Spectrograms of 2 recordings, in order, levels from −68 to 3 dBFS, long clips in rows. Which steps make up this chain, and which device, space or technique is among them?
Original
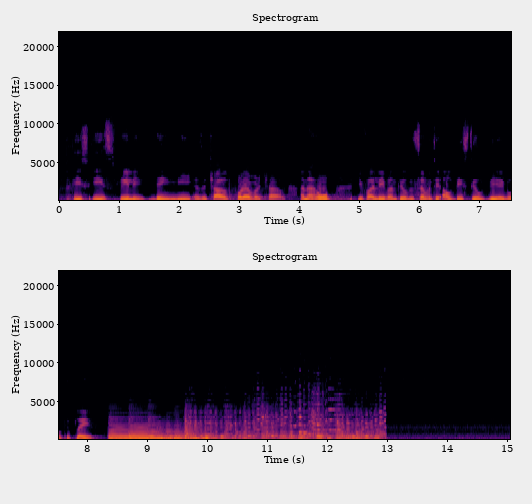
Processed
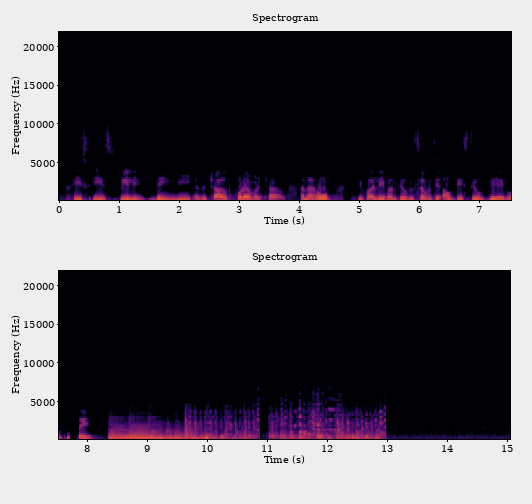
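worn cassette (low-pass 6.1 kHz; wow and flutter 26 cents; level dips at 4.74/7.72/10.88 s, 137 ms -23 dB; white noise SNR 28 dB); trim -5.5 dB

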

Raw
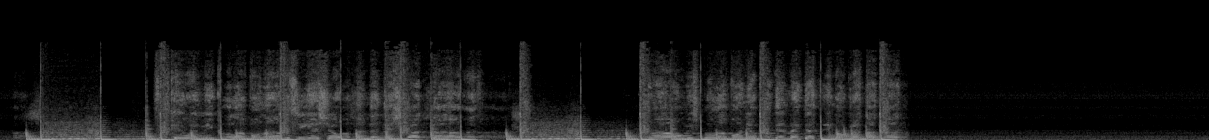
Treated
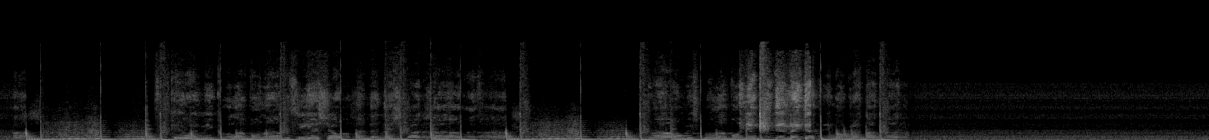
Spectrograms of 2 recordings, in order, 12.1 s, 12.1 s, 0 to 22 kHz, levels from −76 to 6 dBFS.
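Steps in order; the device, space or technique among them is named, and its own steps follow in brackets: serial compression, leveller first (compression 2:1, threshold -33 dBFS, peak gain reduction 4 dB; compression 4:1, threshold -44 dBFS, peak gain reduction 11.5 dB); 7.39–8.11 s: resonant high shelf 1.6 kHz +11.5 dB, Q 3; trim +4 dB

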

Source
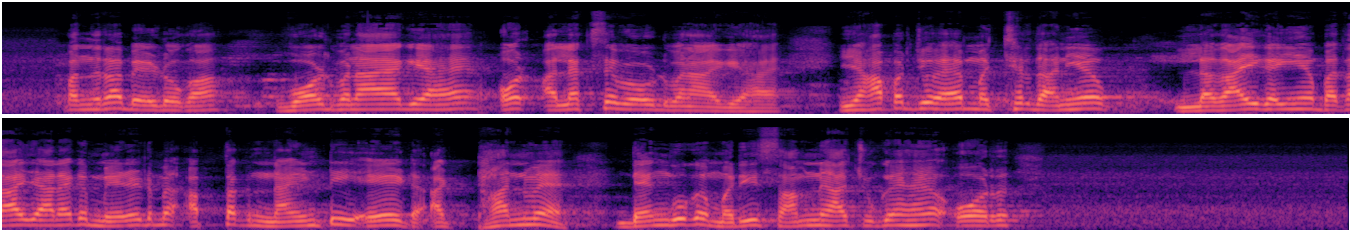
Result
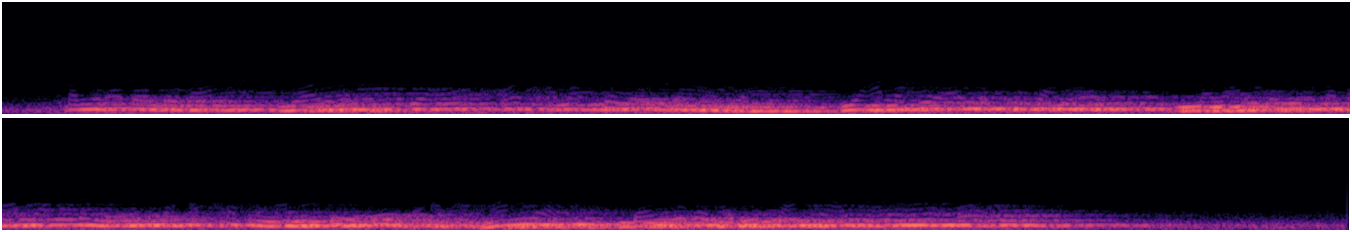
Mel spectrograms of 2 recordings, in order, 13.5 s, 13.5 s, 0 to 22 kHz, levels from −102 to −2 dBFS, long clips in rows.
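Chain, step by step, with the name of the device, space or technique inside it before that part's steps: club heard from the street (peak limiter -24 dBFS, peak gain reduction 9 dB; low-pass 190 Hz 24 dB/octave; reverberation RT60 1.5 s, pre-delay 109 ms, DRR -0.5 dB); trim +2.5 dB

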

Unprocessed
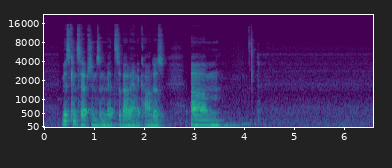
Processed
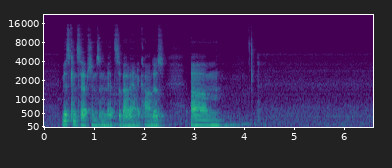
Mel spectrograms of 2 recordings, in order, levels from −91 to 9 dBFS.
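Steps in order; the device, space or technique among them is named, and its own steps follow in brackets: inside a helmet (treble shelf 4.9 kHz -9 dB; small resonant body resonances 390/1200 Hz, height 7 dB)

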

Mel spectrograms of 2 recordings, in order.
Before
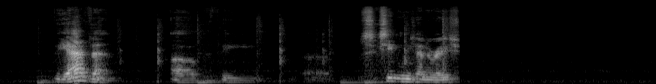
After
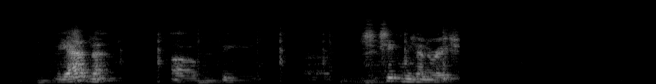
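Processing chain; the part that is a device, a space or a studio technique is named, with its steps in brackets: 2.33–3.23 s: bass shelf 340 Hz -8.5 dB; barber-pole flanger into a guitar amplifier (endless flanger 5.6 ms +1.2 Hz; saturation -17.5 dBFS, distortion -14 dB; cabinet simulation 88–4500 Hz, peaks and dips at 100 Hz -6 dB, 940 Hz +6 dB, 2.9 kHz +4 dB); trim -3.5 dB

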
